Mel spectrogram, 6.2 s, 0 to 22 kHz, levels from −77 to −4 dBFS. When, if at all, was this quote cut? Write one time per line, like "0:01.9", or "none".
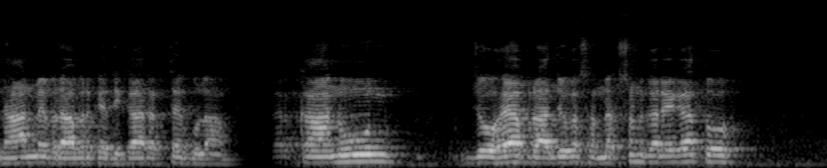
0:02.2

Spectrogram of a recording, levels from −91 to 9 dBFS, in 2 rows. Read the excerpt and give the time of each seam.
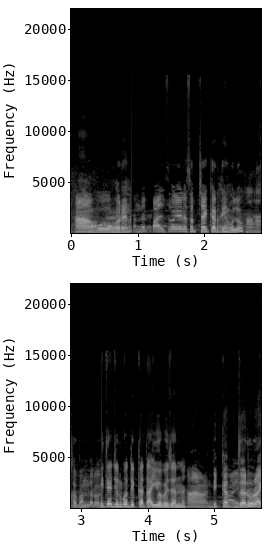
0:01.0
0:03.3

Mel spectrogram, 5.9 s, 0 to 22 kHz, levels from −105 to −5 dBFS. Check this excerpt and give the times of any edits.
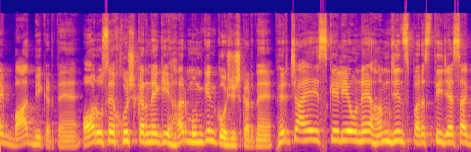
none

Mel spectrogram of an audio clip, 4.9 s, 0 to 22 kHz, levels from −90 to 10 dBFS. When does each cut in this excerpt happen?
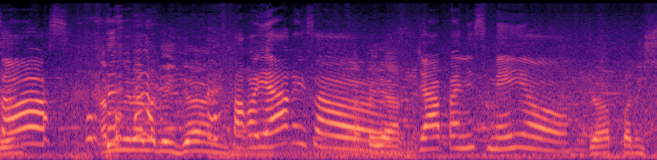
0:01.7
0:03.1

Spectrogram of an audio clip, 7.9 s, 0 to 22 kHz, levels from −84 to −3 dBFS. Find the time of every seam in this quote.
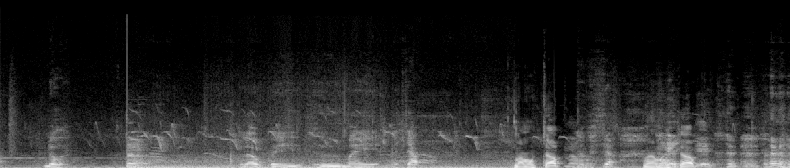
0:01.3

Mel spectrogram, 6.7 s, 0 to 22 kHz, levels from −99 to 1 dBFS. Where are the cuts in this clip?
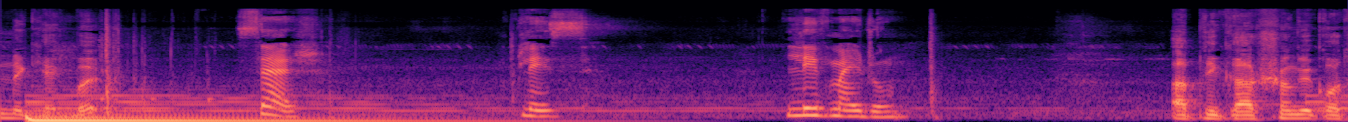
none

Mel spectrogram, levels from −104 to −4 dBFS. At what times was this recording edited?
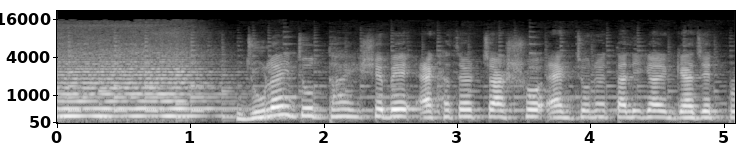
0:01.2

